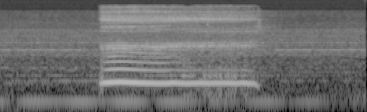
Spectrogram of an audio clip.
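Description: A young woman hums a long, drawn-out note.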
